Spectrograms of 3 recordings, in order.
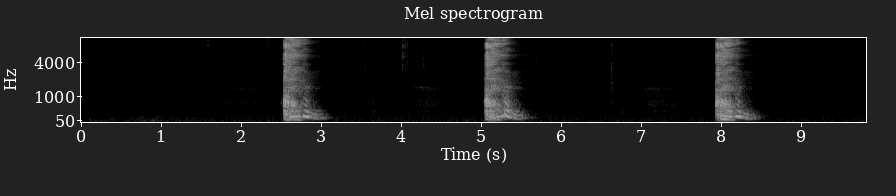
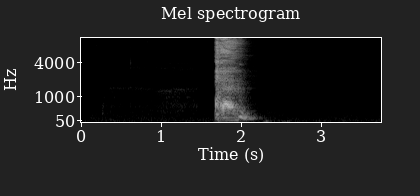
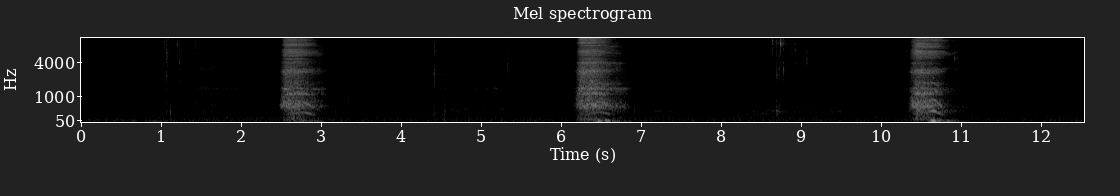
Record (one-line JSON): {"three_cough_length": "9.8 s", "three_cough_amplitude": 7000, "three_cough_signal_mean_std_ratio": 0.25, "cough_length": "3.8 s", "cough_amplitude": 4732, "cough_signal_mean_std_ratio": 0.23, "exhalation_length": "12.5 s", "exhalation_amplitude": 614, "exhalation_signal_mean_std_ratio": 0.29, "survey_phase": "beta (2021-08-13 to 2022-03-07)", "age": "45-64", "gender": "Female", "wearing_mask": "No", "symptom_none": true, "symptom_onset": "10 days", "smoker_status": "Ex-smoker", "respiratory_condition_asthma": false, "respiratory_condition_other": false, "recruitment_source": "REACT", "submission_delay": "2 days", "covid_test_result": "Negative", "covid_test_method": "RT-qPCR"}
